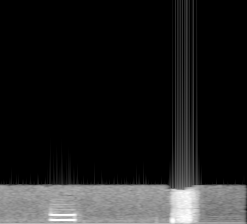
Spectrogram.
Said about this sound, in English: Wait for the beep.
